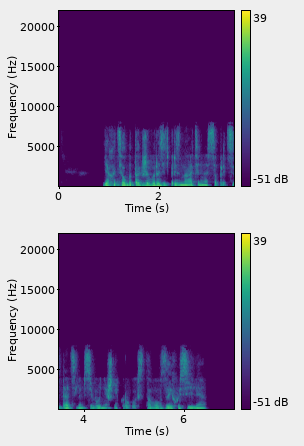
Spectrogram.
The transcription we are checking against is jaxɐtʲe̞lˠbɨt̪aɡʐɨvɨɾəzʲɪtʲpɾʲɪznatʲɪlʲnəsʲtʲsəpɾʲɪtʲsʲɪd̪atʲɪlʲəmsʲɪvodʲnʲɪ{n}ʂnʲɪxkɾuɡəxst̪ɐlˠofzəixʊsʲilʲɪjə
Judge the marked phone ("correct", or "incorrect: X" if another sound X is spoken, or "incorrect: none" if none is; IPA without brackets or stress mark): incorrect: none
